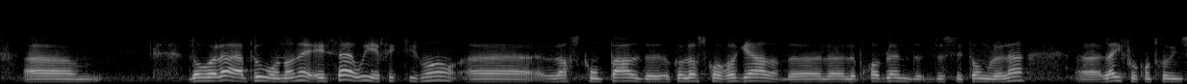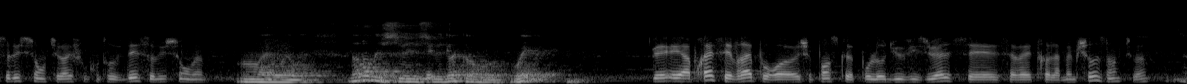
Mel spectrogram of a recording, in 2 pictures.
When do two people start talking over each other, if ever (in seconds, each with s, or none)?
none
